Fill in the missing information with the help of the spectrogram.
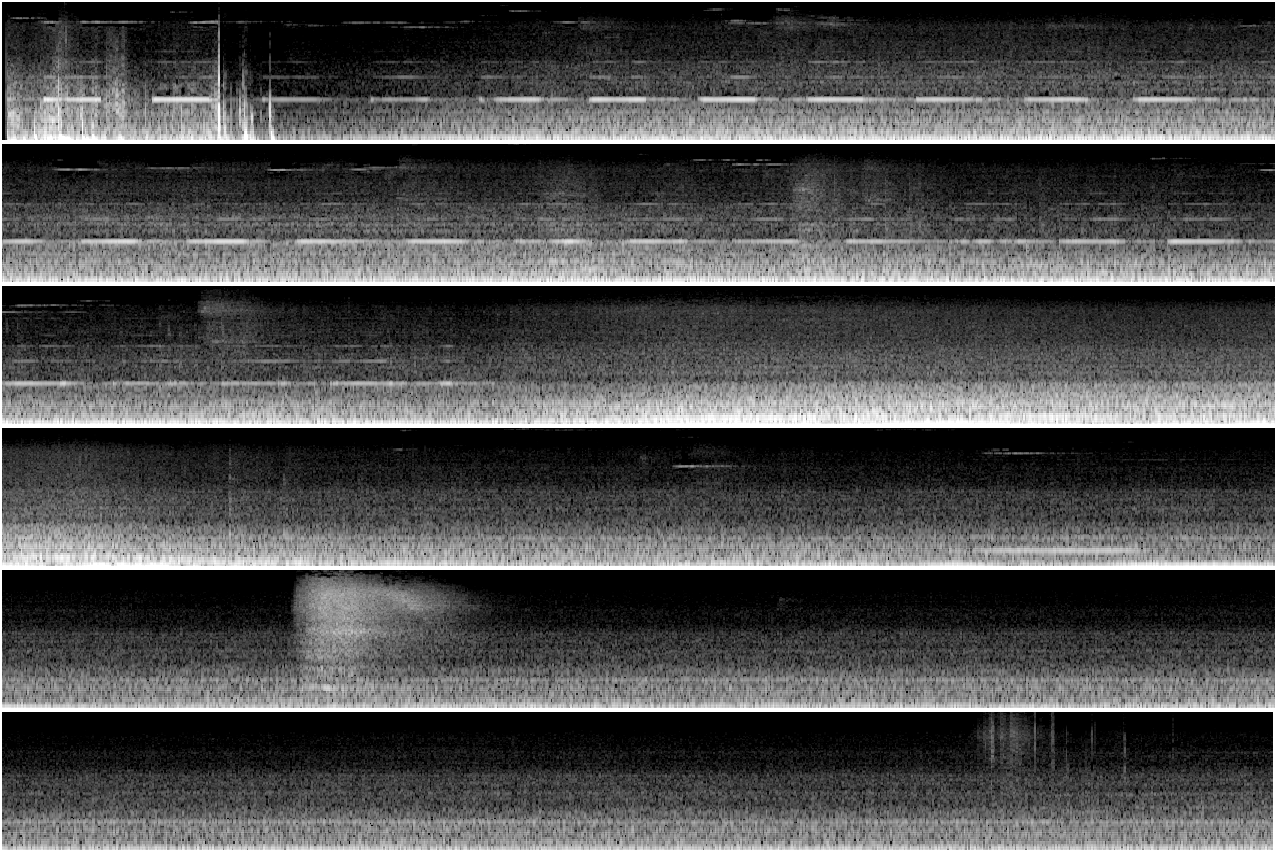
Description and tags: Truck Backing Up
auto, Truck, traffic, cars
